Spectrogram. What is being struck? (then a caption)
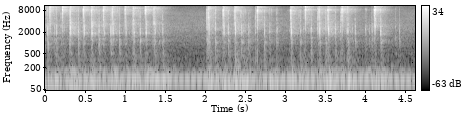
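Plastic mechanical keyboard keys. Fingertips type steadily on a full-size backlit mechanical keyboard with plastic keycaps, producing rapid, bright clacking keystrokes over a constant deep low hum. The typing briefly stops just before the two-second mark, leaving only the hum, then resumes at the same quick pace.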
